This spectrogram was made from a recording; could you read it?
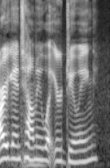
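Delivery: put-on sharp snapping voice. Retelling how Tammy snaps at Amy at the table: imitating Tammy snapping. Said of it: "she snaps at Amy like".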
